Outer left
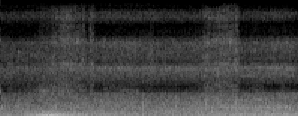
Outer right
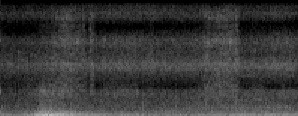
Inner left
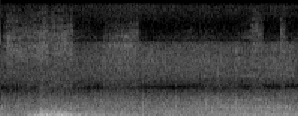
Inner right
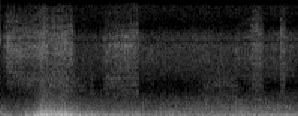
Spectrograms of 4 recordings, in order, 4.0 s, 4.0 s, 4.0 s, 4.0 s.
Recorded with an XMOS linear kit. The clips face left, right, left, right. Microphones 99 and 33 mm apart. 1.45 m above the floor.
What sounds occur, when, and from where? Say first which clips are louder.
0.0 s a vehicle: outer left 6 dB, inner left 4 dB; 60° left (ahead or behind); by 4.0 s 55° left (ahead or behind)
